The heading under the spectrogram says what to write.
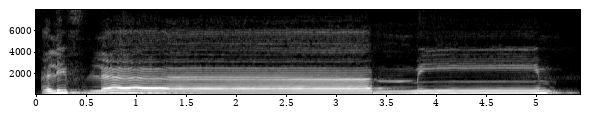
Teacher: الف کے اوپر کوئی حرکت نہیں ہے، لیکن الف کو پڑھا جائے گا لیکن کھینچا نہیں جائے گا۔ لام اور میم کو کم سے کم 3 اور زیادہ سے زیادہ 4 الف کے برابر کھینچ کر پڑھنا ہے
